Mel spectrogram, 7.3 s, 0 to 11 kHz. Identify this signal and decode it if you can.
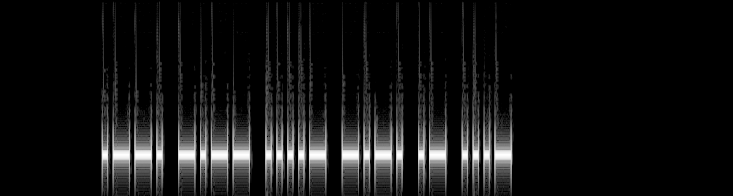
Morse code, heard as a keyed tone, about 22 wpm, 700 Hz. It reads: PY4CAV
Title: DXCC-100 Call Signs - 6 Characters - 22wpm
